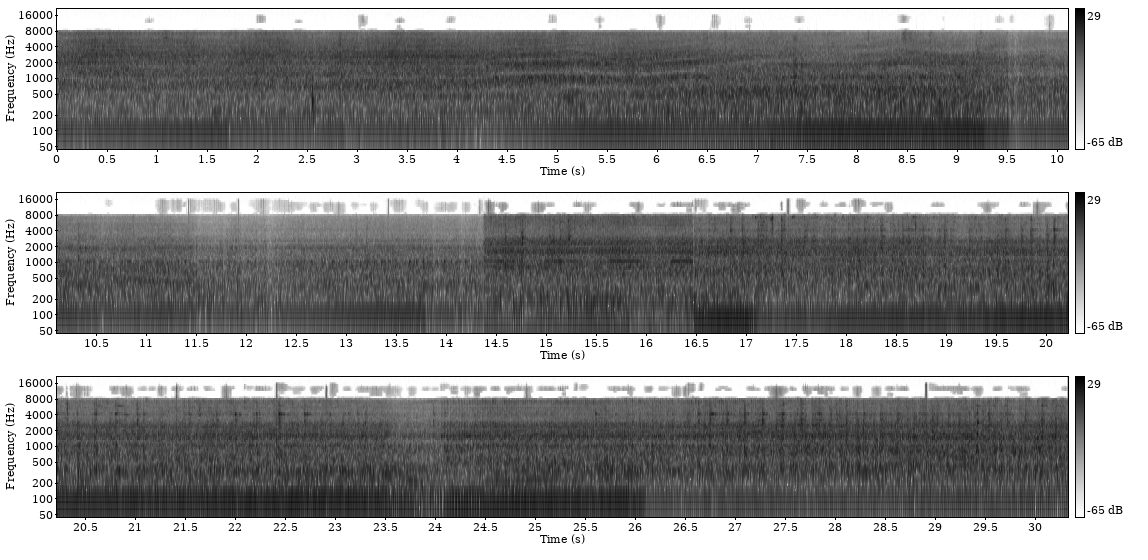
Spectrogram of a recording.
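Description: Heavy-equipment engines running steadily, from a Case crawler dozer and an excavator. The engine note shifts in pitch about halfway through.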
